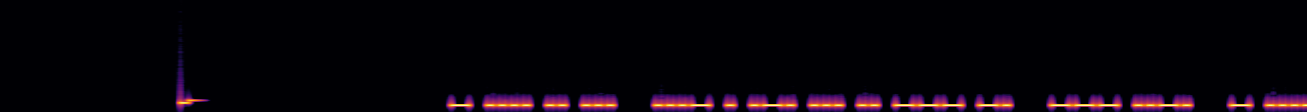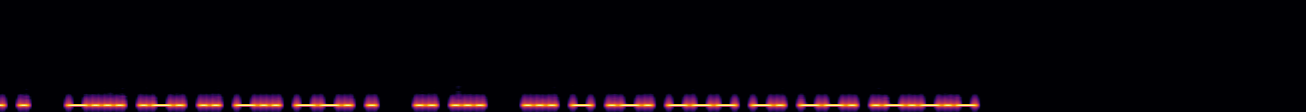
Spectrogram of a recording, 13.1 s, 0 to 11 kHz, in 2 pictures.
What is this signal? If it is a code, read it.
Morse code, heard as a keyed tone, about 40 wpm, 700 Hz. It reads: THIS VERSION OF THE BRIDGE IS STRONG.
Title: Sentences from Top 1400 Words 40wpm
